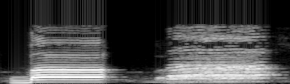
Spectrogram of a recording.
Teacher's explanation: ہونٹوں کے دو حصے ہیں، ایک حصہ جو باہر کی طرف رہتا ہے اس کو کہتے ہیں خشک حصہ، اور ایک حصہ اس سے تھوڑا سا منہ کی طرف اندر کی طرف ہے یہ ہے تر حصہ، تو با دونوں ہونٹوں کے تر حصے سے ادا ہوتا ہے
